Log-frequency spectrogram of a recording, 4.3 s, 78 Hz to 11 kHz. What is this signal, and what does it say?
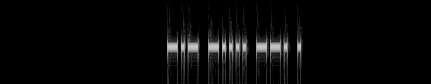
Morse code, heard as a keyed tone, about 36 wpm, 700 Hz. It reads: K6GE
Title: USA Call Signs - 4 Characters - Repeated 3x - 35wpm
